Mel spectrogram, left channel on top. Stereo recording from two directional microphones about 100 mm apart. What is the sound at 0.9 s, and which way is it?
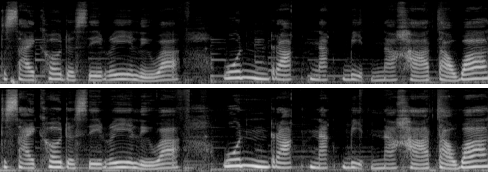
Speech, 45° left (ahead or behind).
